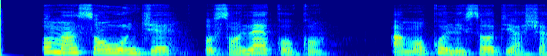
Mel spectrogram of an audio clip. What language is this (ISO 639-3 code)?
yor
